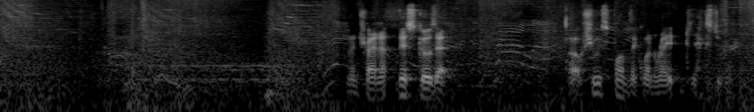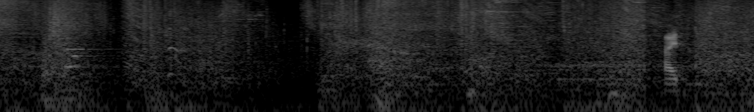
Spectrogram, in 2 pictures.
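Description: Game spell effects crackle and whoosh in bursts.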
